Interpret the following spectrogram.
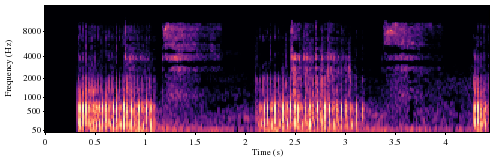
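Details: A sleeping French Bulldog snores heavily, a rasping, fluttering rumble on each breath with soft whistles between.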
